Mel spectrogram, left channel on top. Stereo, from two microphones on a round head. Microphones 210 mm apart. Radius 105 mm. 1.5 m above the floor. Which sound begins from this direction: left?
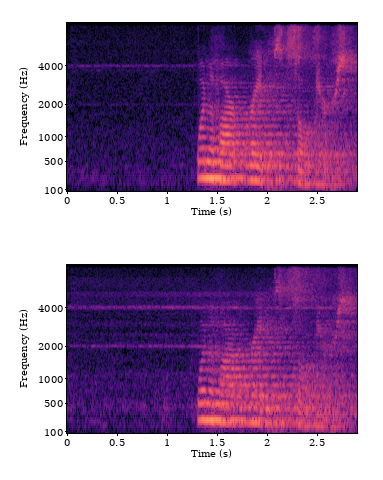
A woman speaking, at 1.3 s.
